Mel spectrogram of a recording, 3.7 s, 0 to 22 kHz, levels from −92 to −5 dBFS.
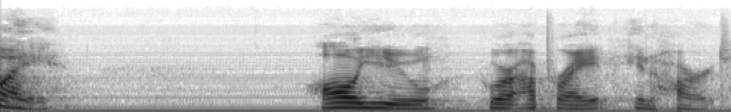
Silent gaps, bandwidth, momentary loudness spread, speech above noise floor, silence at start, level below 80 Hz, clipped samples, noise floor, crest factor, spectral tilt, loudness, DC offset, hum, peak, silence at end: none; 11 kHz; 14 LU; 20 dB; 0 s; -42 dBFS; under 0.1%; -41 dBFS; 20 dB; -7.5 dB/octave; -22 LUFS; under 0.1%; 60 Hz at -40 dBFS; -2 dBFS; 0 s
